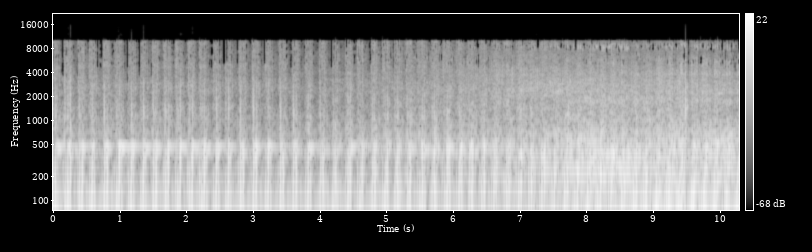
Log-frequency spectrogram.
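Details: 1992 VW Golf GTI 16V 9A engine, cammed, with short-runner intake, G60 injectors and Digifant 1: choppy, lumpy cold-start idle with strong uneven exhaust pulses about five a second, smoothing slightly as it warms; rough idle.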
